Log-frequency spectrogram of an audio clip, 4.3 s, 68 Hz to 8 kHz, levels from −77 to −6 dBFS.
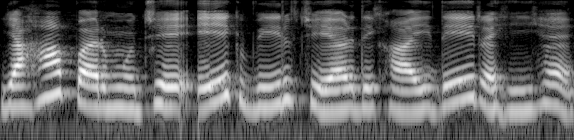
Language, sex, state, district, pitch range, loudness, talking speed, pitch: Hindi, female, Madhya Pradesh, Katni, 195-245 Hz, -18 LUFS, 140 wpm, 210 Hz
